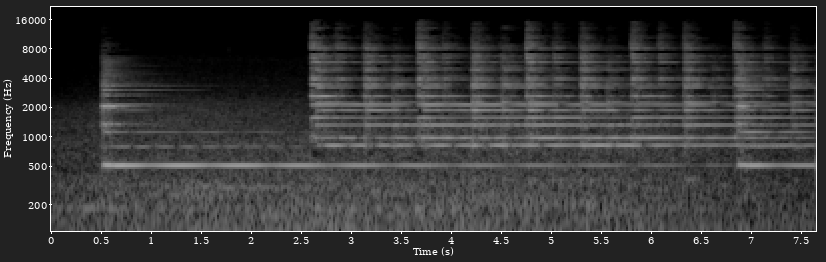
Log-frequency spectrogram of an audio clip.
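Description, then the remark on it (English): Church bells rung by hand in a church bell tower ring loudly: a single resonant strike, a short pause, then a steady run of overlapping peals with long humming tails and no voices. “You know, we're told that the bells are the voices of the angels calling us to worship, so it starts your sort of religious experience from even before you enter the church.”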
